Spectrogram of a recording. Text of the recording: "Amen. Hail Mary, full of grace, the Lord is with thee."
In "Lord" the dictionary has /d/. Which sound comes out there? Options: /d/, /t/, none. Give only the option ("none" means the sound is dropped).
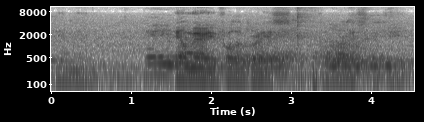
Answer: none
